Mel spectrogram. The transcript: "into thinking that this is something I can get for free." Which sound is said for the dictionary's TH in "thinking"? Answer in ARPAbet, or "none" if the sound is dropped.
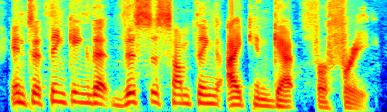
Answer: TH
